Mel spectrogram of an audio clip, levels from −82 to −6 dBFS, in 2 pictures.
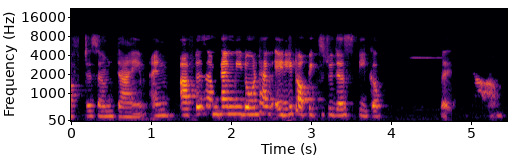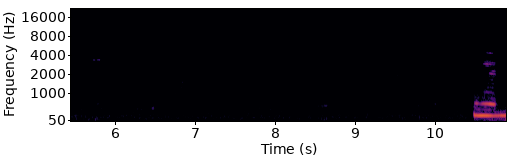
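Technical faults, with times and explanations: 2.69–2.73 s and 4.71–4.77 s, short concealed packet loss: about 20 ms and then 40 ms of audio arrived too late for the Opus decoder, which extended the preceding sound to bridge each gap. This is heard as a brief smear or wobble, longer at 4.71 s, before the audio returns.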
